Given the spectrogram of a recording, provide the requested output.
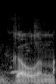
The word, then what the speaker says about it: Golem: empty ones onto your Golem. Or Golem, I suppose, as it's probably more properly pronounced.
